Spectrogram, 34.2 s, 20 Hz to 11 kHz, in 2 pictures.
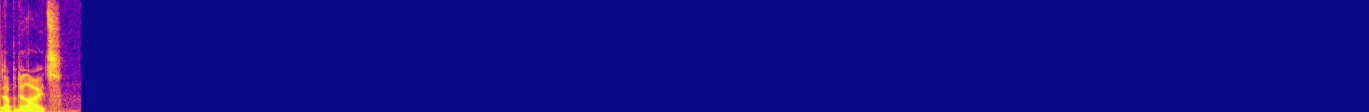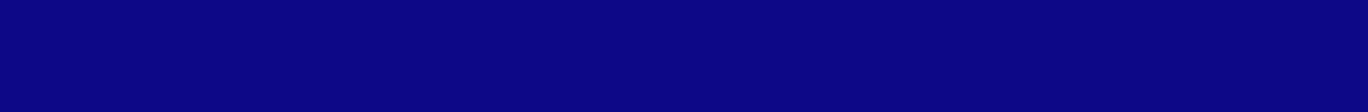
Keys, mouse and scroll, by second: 0.4 click, 1.9 click, 2.4 click, 2.9 drag, 4.4 click, 6.6 middle click, 7.2 click, 8.3 click, 8.7 click, 9.1-12.2 typing, 9.3 Return, 9.9 Return, 11.0 Return, 12.5 click, 12.9 click, 13.6 1, 14.5 click, 15.0 click, 15.2-18.5 typing, 18.7 click, 19.0 click, 19.5 Return, 20.3 click, 20.9 2, 21.1 Return, 21.6 click, 22.2 3, 22.4 Return, 23.0 click, 23.5 click, 23.5-24.4 typing, 24.8 Return, 25.5 click, 25.9 click, 26.3 click, 26.5 5, 26.8 Return, 27.4 click, 27.9 click, 28.5 click, 28.8 click, 29.4 click, 29.7 click, 30.3 click, 30.7 click, 31.1 click, 31.6 click.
